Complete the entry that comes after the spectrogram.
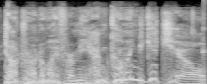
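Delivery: loud growling threat as Batman; Batman shout. Retold or imitated. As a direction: yell it like a deranged Batman. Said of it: "he was like".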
